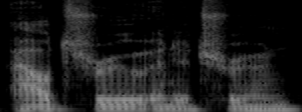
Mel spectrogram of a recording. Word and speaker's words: Aotrou and Itroun: You recently, The Story of Kullervo uh, and The Lay of I, I still think I'm going to mispronounce this every time, but I think I manage it. Aotrou and Itroun. – You did it right.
